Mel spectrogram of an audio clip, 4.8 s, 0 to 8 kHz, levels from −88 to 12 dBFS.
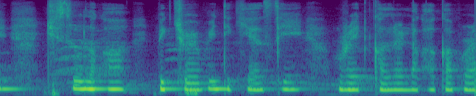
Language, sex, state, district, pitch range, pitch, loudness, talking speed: Nagamese, female, Nagaland, Dimapur, 210-230 Hz, 220 Hz, -17 LUFS, 125 wpm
